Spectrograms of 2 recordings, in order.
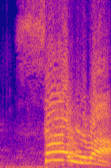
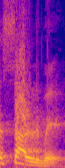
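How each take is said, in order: First: Salva cried out high and loud, stretched; desperate cry. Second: Said in the usual way. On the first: Shown as a demonstration. Preacher correcting the word to her cry, high loud plea. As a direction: shout Salva as a plea for rescue. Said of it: "no, le dice". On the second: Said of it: "No le dice".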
